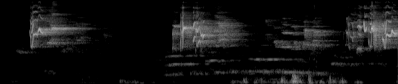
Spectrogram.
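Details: Mutation lovebirds singing in a flying cage during the off season: three bursts of shrill, buzzy high chatter separated by short pauses, with faint low knocking sounds in the background.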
